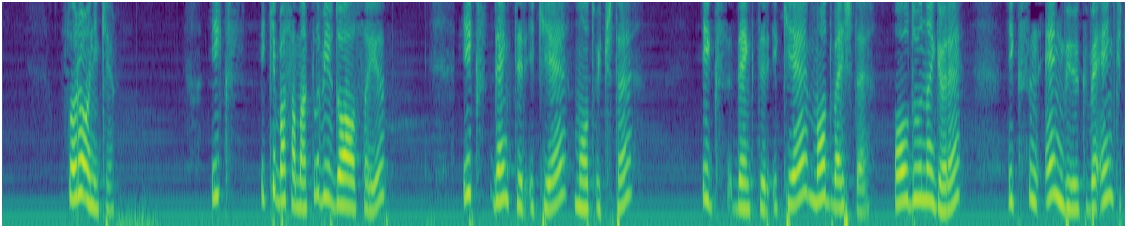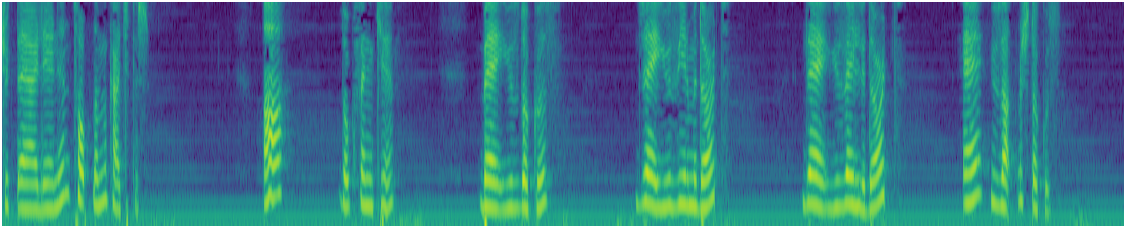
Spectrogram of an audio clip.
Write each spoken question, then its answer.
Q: Olduğuna göre X'in en büyük ve en küçük değerlerinin toplamı kaçtır?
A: Doğru yanıt B şıkkı.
